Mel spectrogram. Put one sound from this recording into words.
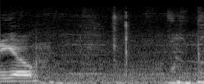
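A button clicks on a car stereo.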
